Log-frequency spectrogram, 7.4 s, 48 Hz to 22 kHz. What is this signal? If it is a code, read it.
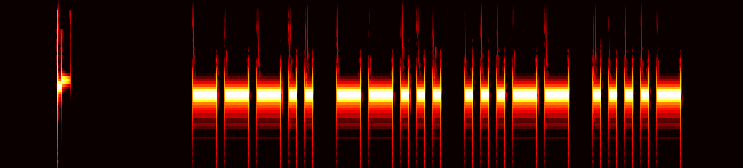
Morse code, heard as a keyed tone, about 15 wpm, 700 Hz. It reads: 8734
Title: Common Cut Numbers - 4-Digit 15wpm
